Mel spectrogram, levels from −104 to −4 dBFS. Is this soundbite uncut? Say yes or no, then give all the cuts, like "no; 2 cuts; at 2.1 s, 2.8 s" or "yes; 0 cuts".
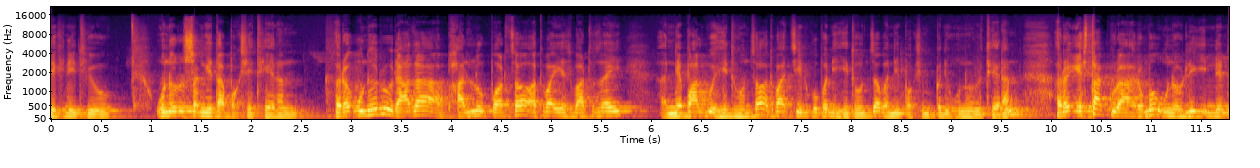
no; 1 cut; at 2.6 s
